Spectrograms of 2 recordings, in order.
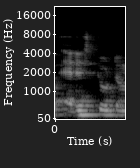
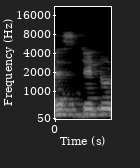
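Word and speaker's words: Aristotle: एक वर्ड मैंने आपसे एरिस्टोटल पूछा था। उसको अरस्तु को एरिस्टोटल बोला जाता है। ठीक है? यस सर। एस्टेटो एक्चुअली एरिस्टेटो क्लियर था बट उसकी स्पेलिंग नहीं क्लियर थी। सर एस्टेटो नहीं है। एिस्टोटलल बोला जाता है उसको हां तो उसको सर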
